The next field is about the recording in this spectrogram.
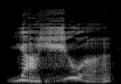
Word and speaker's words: Yahshua: Yahshua is the actual Hebrew pronunciation of it, and the two Hebrew words are Yah and Shua.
